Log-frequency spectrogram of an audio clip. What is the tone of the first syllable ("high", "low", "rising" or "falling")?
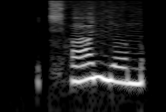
rising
